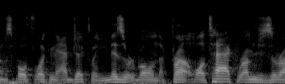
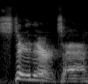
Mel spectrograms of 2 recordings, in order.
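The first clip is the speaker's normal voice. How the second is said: stern, firm, pitched-up voice; 5 semitones higher, 4 dB louder than usual. Quoting a character's order from a story, in a put-on firm commanding voice. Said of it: "I think I've used that voice with my kids".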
